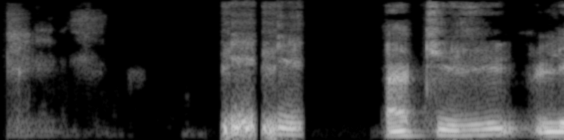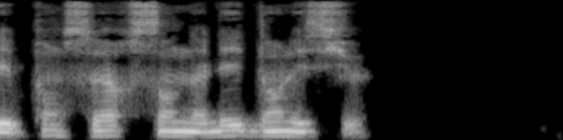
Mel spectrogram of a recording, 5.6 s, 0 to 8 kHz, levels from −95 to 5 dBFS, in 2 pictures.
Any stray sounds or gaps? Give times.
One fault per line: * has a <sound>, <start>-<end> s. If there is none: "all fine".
* has a laugh, 1.1-1.5 s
